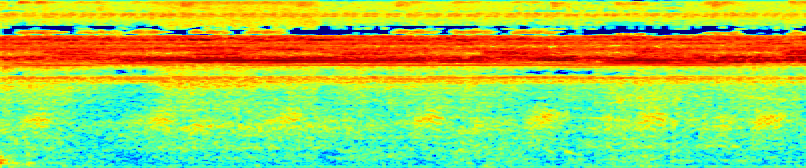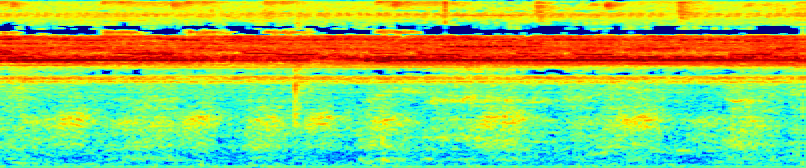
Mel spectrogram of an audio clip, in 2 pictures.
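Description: Rainforest insect chorus at the water's edge: a dense, steady, high-pitched shrill drone, with a fainter call pulsing about twice a second underneath.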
